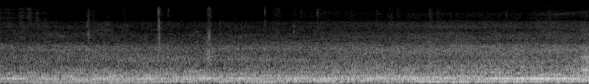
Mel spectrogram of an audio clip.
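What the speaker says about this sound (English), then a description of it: "Very loud ass truck." A heavy truck rolls past on a street in Topeka, Kansas, its loud, steady low rumble building slightly toward the end and filling the scene with no talk.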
